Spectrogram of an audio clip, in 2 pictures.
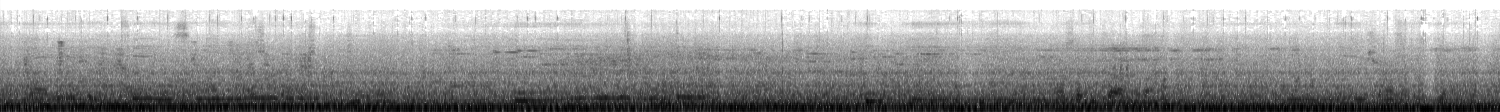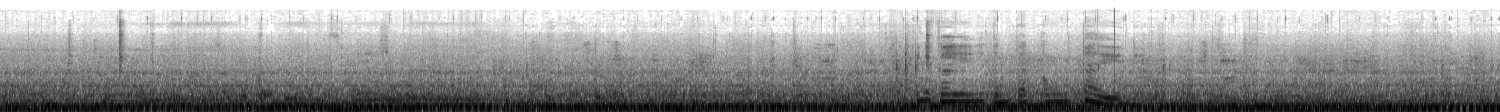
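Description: Steady low drone of engine and road noise inside a road vehicle moving at highway speed, with voices talking over it throughout and a little louder near the end.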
